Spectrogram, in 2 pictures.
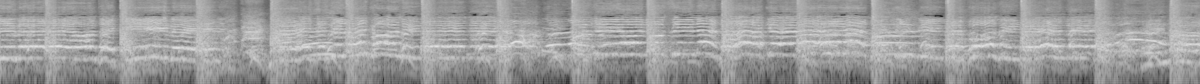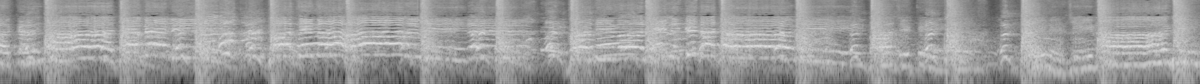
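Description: A crowd of men chanting a noha together, with the steady beat of hands striking bare chests in matam running under the singing.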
